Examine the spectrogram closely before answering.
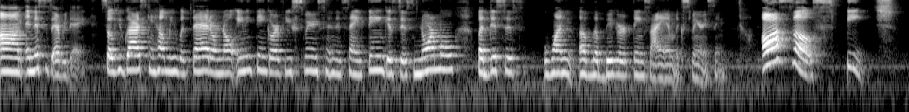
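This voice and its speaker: A woman is speaking with ordinary pitch variation. Room echo can be heard in the recording. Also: fairly high pitch for a woman. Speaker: vlogger sharing health journey. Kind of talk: personal vlog. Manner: slow, halting with pauses for breath; trips over words.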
